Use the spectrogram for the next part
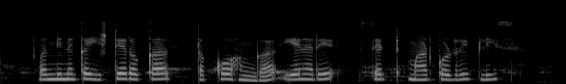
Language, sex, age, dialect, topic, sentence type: Kannada, female, 18-24, Northeastern, banking, question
